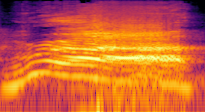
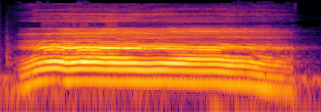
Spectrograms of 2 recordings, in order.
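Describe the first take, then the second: First: It is a loud, forceful shout. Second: It is a quiet, subdued sound.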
